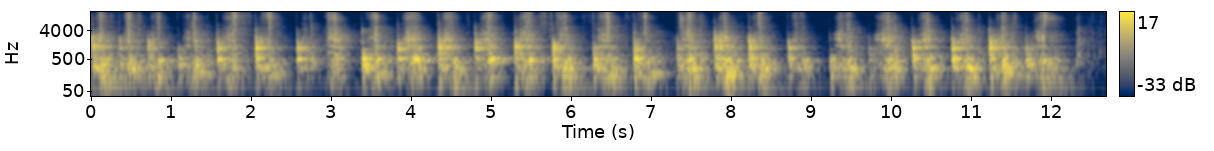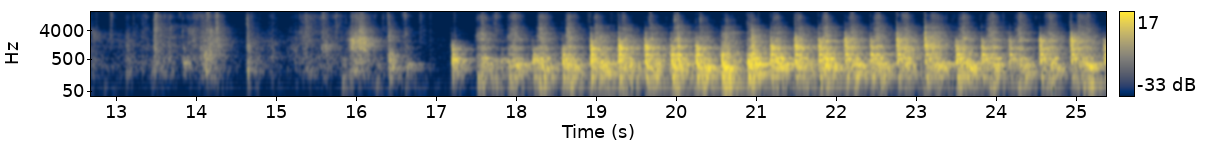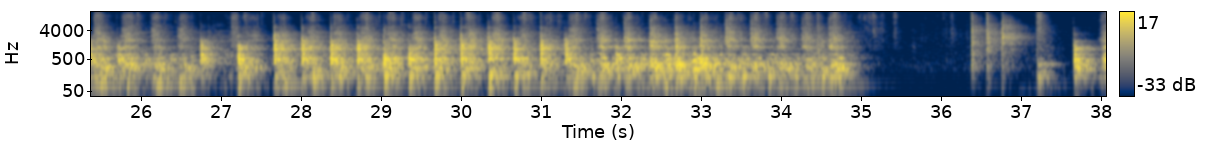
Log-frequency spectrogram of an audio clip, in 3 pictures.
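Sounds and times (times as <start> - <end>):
scraping strokes on wood: 0.0 - 12.2, 17.2 - 35.2, 37.2 - 38.0.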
